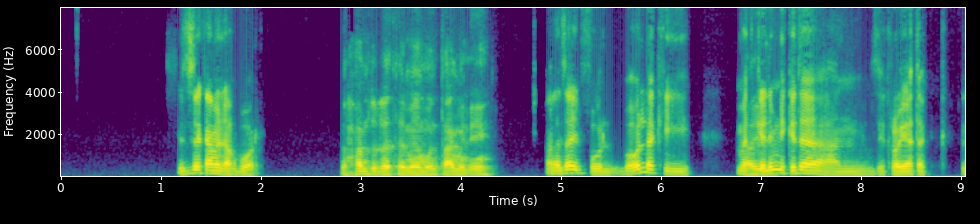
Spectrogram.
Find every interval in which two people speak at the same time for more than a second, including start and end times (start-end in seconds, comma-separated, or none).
none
